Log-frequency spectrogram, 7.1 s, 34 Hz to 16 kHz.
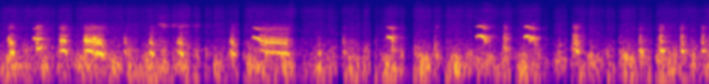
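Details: Squeaky, thin whimpers and yips from a pair of 2 1/2-week-old Silky Terrier puppies making wobbly first steps, with quick falling squeals repeated every second or so, and rustling bedding between the cries.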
